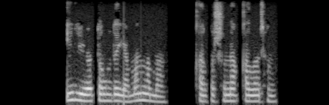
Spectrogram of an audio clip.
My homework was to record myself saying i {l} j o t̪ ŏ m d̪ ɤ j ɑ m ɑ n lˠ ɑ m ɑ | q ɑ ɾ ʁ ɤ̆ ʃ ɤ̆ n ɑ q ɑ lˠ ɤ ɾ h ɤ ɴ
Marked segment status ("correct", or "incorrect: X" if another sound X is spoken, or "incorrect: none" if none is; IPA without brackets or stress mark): correct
